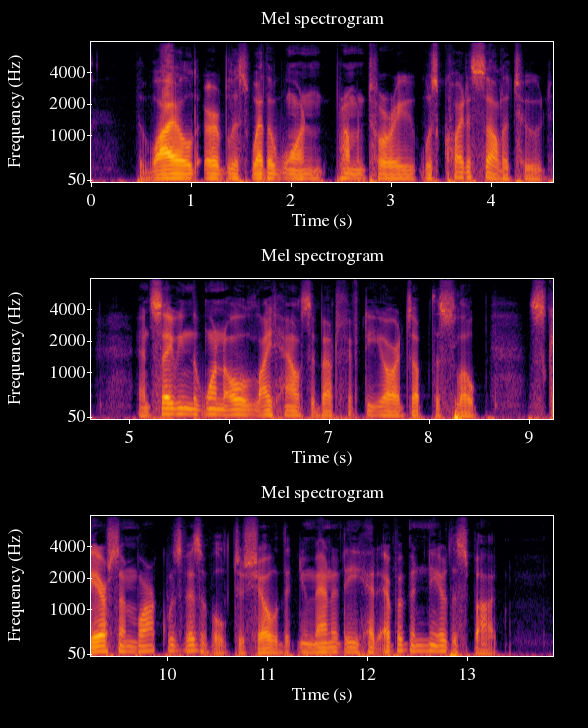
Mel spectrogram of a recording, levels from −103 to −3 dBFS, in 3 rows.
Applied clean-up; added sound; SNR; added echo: none; none; none; none.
